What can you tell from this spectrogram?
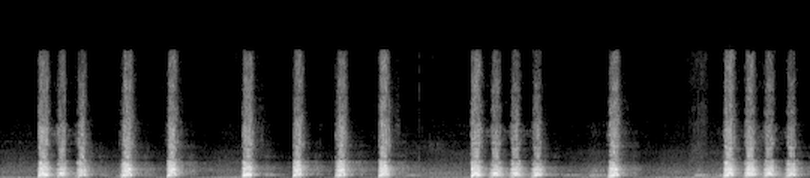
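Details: Tied-up dog barking while guarding the house: sharp barks, singly and in quick bursts of three or four, separated by short pauses and soft whines, with a quiet background.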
